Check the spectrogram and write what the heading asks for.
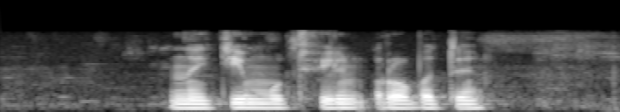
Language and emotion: Russian, neutral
